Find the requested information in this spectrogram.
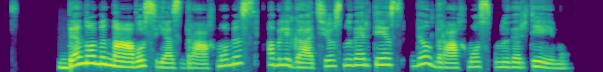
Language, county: Lithuanian, Vilnius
